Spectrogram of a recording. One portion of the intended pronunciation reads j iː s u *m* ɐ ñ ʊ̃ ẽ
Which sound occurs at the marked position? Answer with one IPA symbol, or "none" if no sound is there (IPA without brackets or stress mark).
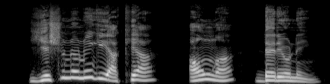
n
